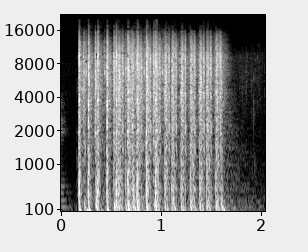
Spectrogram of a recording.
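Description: Rapid automatic gunfire in the mobile game PUBG Mobile, a loud close burst of about a dozen sharp shots in quick rhythm, then cutting off abruptly.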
